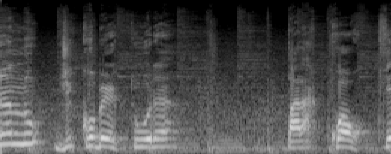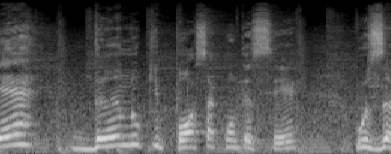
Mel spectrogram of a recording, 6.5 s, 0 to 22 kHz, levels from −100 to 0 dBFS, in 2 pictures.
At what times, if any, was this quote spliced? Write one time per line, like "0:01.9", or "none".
none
